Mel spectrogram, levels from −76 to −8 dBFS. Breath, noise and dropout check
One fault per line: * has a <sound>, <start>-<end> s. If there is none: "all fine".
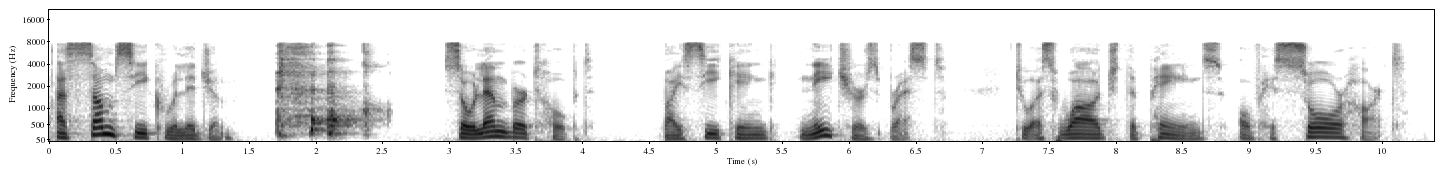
* has a throat clearing, 1.7-2.6 s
